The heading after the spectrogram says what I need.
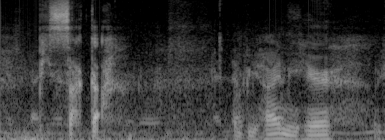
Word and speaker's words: Pisac: Before the Spanish arrived, the correct pronunciation of Pisac is actually Pisaca.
